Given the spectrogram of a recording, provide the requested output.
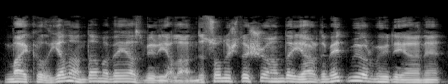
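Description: Guy reading a novel out loud, pitch going all over the place. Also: animated, moderate pace. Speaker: audiobook narrator. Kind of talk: scripted narration.

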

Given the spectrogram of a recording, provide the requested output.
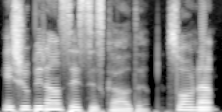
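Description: Woman reading a novel aloud, mellow smooth voice, dry close mic. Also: medium pitch, normal speed, no echo. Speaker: audiobook narrator. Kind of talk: scripted narration.

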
